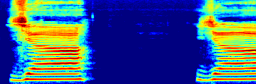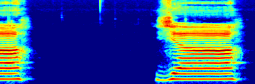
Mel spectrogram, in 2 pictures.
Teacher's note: ज़ुबान के दरमियान और ऊपर के तालु के दरमियान से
